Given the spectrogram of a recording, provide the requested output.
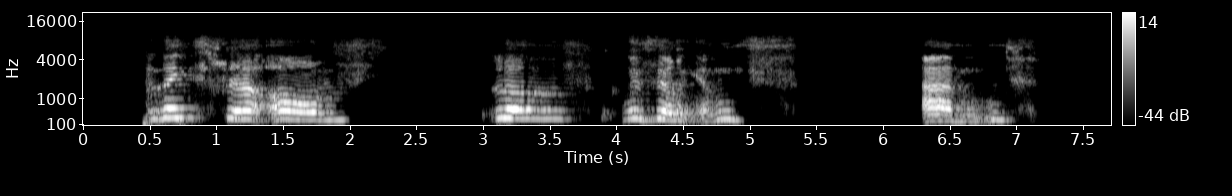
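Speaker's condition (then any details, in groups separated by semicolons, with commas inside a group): Cerebral palsy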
